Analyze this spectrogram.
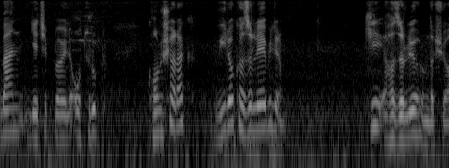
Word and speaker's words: vlog: montajlama hiç bilmiyorum ya bu blokta galiba vlog diye okunuyor ben biraz daha telaffuzlara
